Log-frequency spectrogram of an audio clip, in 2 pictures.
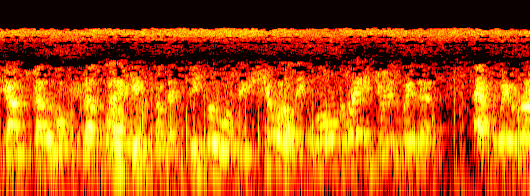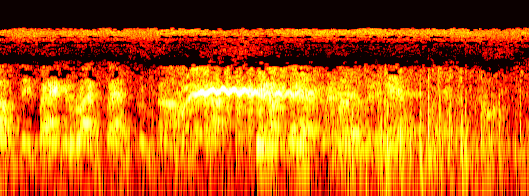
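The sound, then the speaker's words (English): A horse whinnies as several horsemen pass along a trail. The high wavering neigh rises briefly near the end, mixed in with ongoing voices. “Also, one of the horses whinnied as they passed.”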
